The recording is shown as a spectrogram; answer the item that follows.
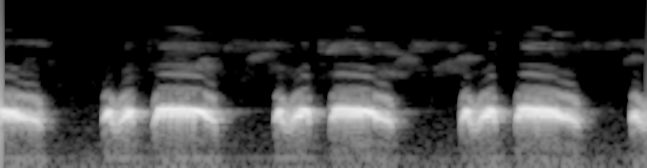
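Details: Spotted dove repeating a male-provoking coo in steady cycles. Each phrase has a brief warbled note and a drawn-out, gently descending coo, about four cycles in quick rhythm on a quiet background.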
